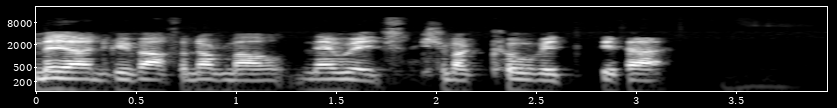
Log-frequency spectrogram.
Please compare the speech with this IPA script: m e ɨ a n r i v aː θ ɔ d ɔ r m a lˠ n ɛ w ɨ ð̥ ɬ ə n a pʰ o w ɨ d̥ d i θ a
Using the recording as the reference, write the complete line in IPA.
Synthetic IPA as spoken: m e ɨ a n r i v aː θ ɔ n ɔ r m a lˠ n ɛ w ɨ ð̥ ɬ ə m a kʰ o v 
